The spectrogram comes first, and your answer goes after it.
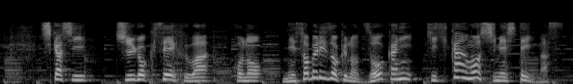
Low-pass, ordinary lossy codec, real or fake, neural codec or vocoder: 7.2 kHz; none; real; none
